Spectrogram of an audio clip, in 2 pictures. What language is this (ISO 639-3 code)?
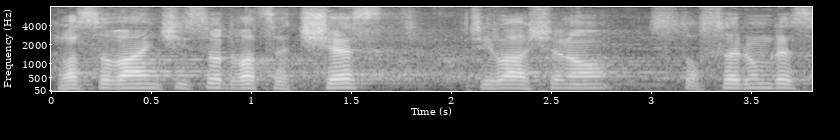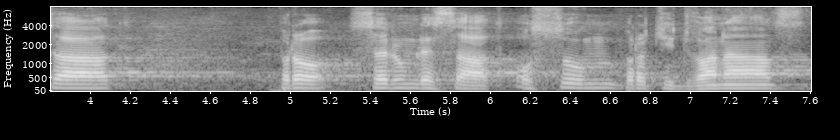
ces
